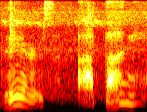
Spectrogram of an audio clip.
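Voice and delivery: hushed whisper, so as not to scare the bunny; breathy little whisper; whispered aside. Acted. Quiet whisper in woods.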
